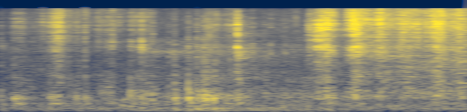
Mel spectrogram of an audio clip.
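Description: Pop-Tarts packaging rustling and crinkling as it is handled and opened, an irregular crackle that grows brighter near the end.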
